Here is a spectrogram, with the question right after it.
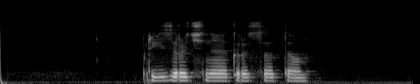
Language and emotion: Russian, neutral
